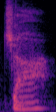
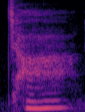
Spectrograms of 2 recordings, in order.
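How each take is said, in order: First: The consonant is a rounded English-style J sound. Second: The consonant is a flatter Korean-style J sound. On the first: The speaker calls it wrong. "In English, you would read this word as ja" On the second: The speaker calls it right. "but in Korean, it's cha"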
